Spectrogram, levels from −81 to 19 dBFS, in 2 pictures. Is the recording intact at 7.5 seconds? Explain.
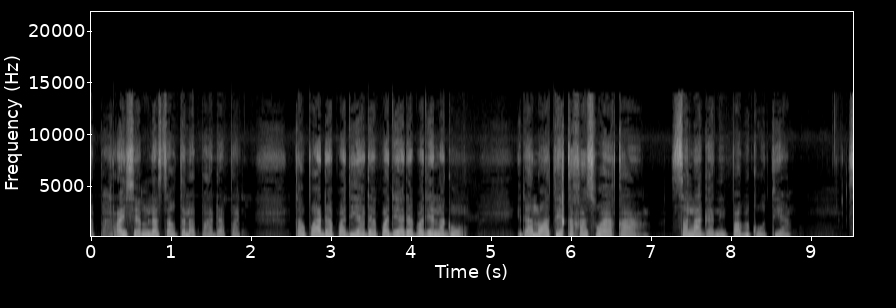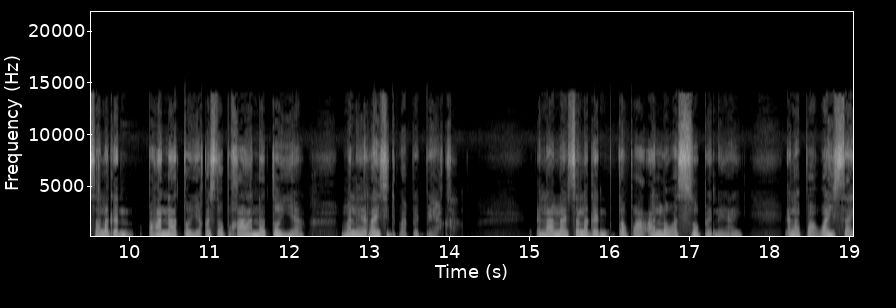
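Yes, at 7.5 seconds the speech plays through cleanly, with no dropout, click, distortion or other fault to be heard at that moment.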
